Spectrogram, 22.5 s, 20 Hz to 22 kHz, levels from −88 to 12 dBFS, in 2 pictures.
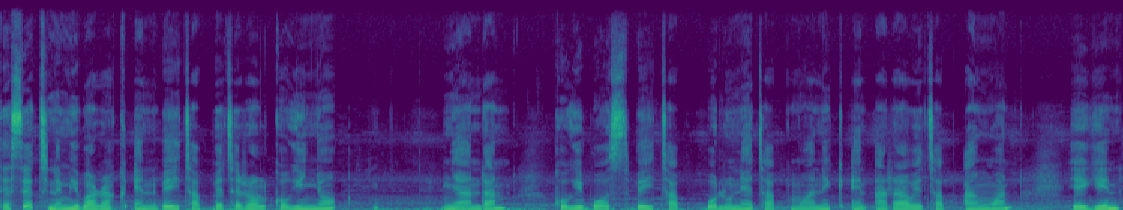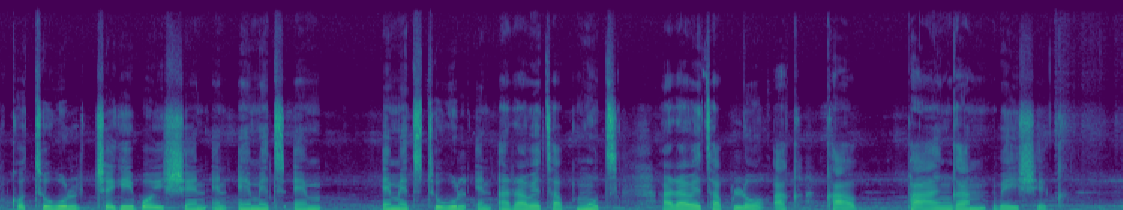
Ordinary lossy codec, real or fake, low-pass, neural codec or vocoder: none; real; none; none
